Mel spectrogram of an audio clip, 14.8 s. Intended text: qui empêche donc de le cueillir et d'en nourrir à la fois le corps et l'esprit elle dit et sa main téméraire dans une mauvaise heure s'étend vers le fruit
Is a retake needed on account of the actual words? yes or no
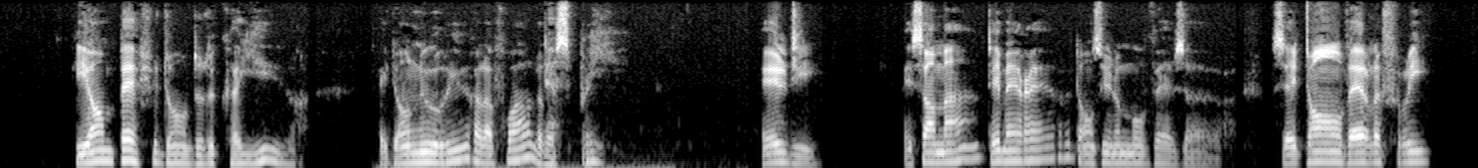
yes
